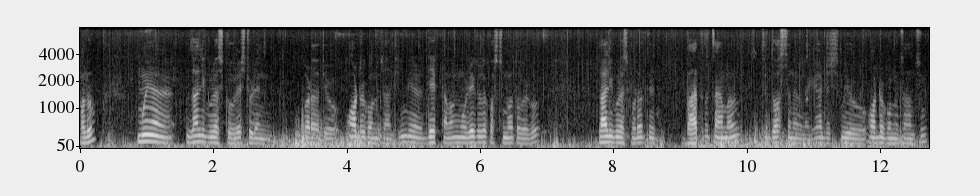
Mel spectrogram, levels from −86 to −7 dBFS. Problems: background sounds at intervals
